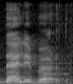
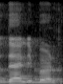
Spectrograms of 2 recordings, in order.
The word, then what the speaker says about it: Delibird: Pronunciando Delibird con la stessa inflessione di delivered, che significa spedito in inglese, si ottiene un suono molto simile, rendendo la B e la V le uniche variazioni tra le due parole.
